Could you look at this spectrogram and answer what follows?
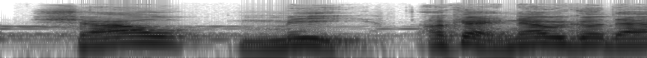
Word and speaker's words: Xiaomi: how you pronounce it it's shall like shaolin monk shall me okay now we got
